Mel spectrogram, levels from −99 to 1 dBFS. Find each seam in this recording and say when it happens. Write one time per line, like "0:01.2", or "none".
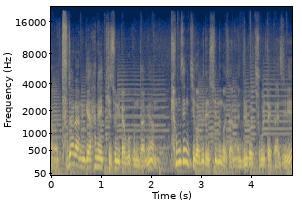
0:02.3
